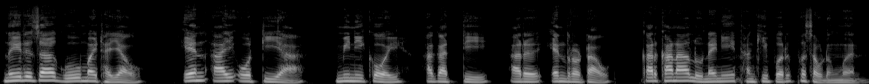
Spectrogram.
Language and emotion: Bodo, neutral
